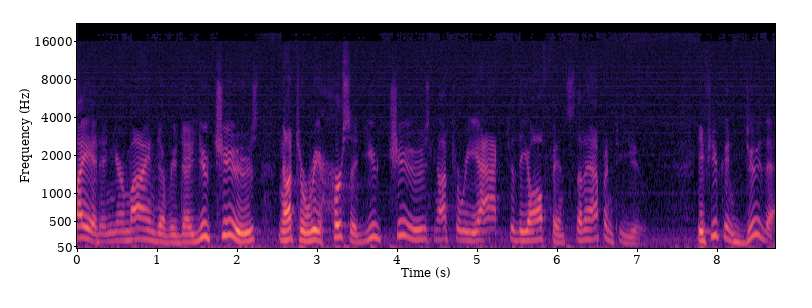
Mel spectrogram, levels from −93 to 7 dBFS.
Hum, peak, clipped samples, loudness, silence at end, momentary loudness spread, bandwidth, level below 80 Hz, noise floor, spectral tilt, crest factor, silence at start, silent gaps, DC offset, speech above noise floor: none; -12 dBFS; under 0.1%; -30 LUFS; 0 s; 12 LU; 19 kHz; -52 dBFS; -54 dBFS; -7.5 dB/octave; 18 dB; 0 s; none; under 0.1%; 25 dB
